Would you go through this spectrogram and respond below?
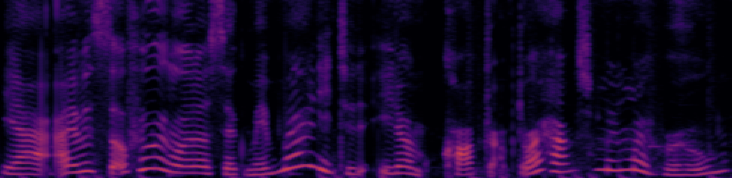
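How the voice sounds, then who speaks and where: Soft-spoken high-voiced young woman streamer. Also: very animated, a little fast. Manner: soft-spoken, chatty, giggly. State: slightly scratchy throat. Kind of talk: casual chat.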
